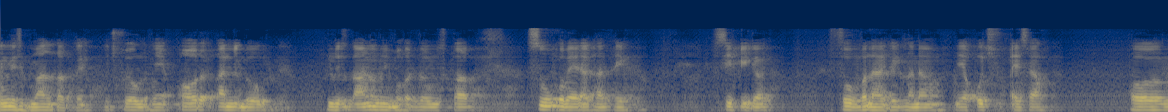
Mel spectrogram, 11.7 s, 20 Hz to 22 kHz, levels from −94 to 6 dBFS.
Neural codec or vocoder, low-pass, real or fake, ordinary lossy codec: codec, 16 kHz, 1 kbps, FunCodec, trained on Chinese and English, 50 frames a second; none; fake; none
